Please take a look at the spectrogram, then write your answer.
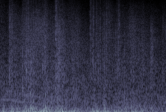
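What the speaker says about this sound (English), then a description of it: "Confederates cannot hold against this artillery barrage." Continuous rumbling artillery barrage from Napoleon Total War with the ACW HardCore mod, a Shiloh Civil War battle: dense overlapping booms and cracks at steady loudness throughout, with no talk.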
